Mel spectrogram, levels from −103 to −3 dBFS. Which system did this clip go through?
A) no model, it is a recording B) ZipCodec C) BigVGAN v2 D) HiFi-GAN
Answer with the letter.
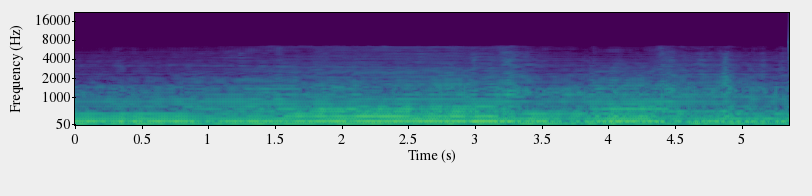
D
